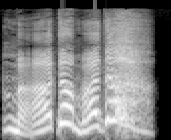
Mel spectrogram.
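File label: Voice damaged Japanese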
